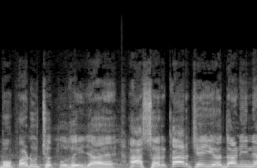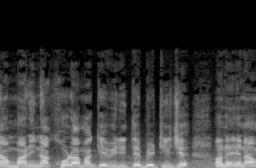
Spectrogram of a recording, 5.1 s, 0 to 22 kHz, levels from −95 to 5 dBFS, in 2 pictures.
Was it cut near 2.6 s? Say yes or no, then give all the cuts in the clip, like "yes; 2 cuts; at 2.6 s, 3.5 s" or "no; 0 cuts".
no; 1 cut; at 1.2 s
